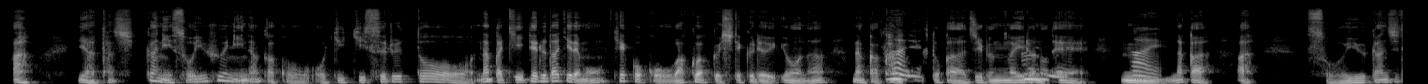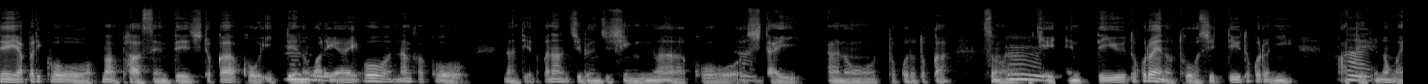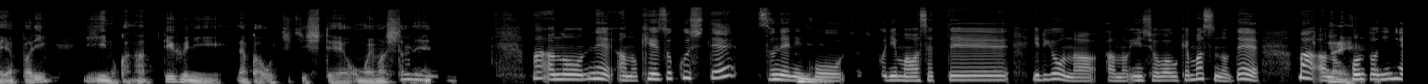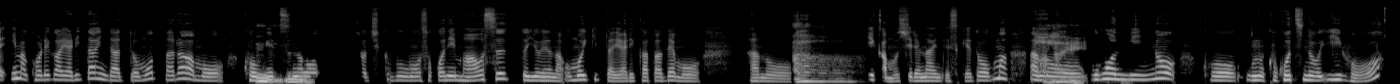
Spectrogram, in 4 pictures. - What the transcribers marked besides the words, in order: none
- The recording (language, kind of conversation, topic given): Japanese, advice, 将来の貯蓄と今の消費のバランスをどう取ればよいですか？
